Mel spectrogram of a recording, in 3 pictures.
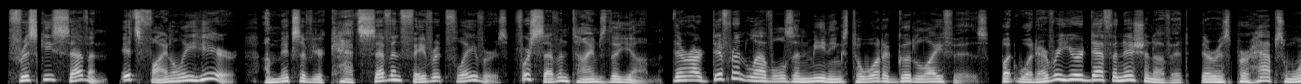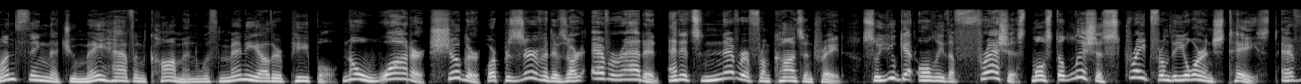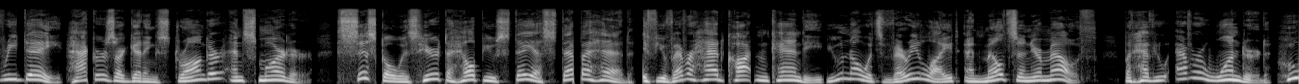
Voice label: Dry Voice Compilation

